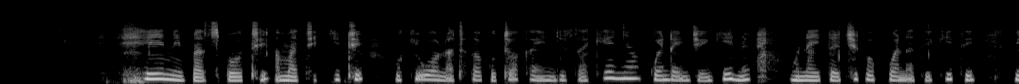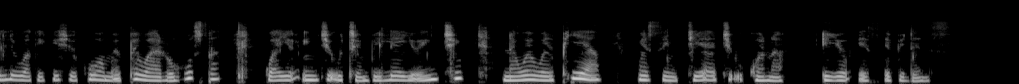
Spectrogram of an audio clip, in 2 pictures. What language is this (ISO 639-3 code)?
swa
